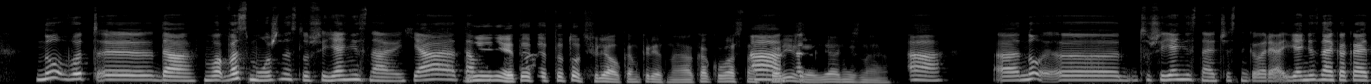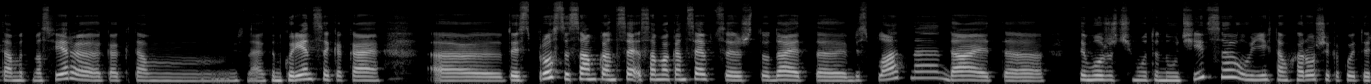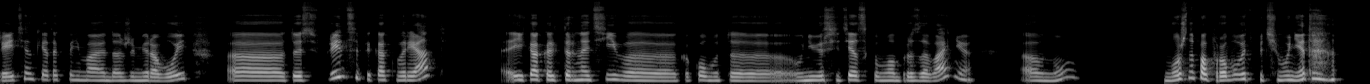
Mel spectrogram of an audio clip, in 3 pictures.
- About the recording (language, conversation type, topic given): Russian, podcast, Где искать бесплатные возможности для обучения?
- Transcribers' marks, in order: laughing while speaking: "нет"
